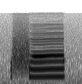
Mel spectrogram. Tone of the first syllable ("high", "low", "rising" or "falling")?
high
